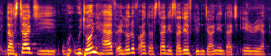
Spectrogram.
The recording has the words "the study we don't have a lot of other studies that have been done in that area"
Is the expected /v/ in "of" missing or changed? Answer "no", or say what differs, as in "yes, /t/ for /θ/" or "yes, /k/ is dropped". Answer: no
